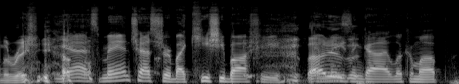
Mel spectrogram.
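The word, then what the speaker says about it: Kishi Bashi: It's Japanese, so it's Kishibashi.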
